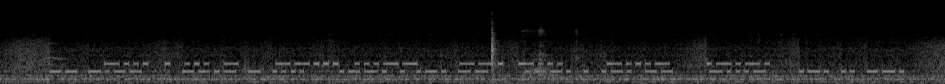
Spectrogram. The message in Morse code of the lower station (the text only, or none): MY QTH PERM PERM <BT> RIG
